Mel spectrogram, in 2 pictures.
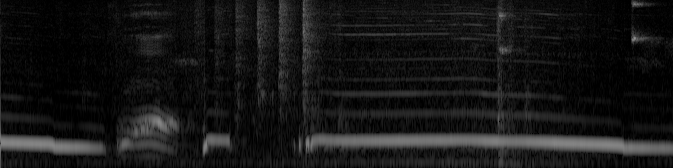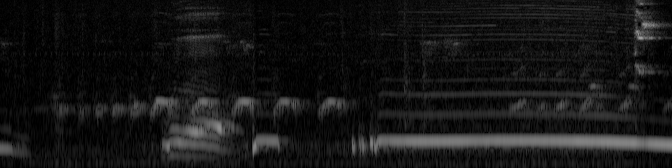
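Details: Captive puter pelung dove from Java, Indonesia, giving drawn-out booming coos that hold a steady tone for two to three seconds and then drop slightly, separated by brief warbling notes, with thin chirping of other birds in the background.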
